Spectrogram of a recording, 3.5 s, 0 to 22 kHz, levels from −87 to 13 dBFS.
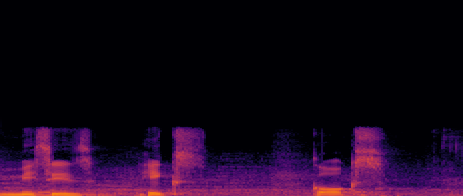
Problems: constant background noise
